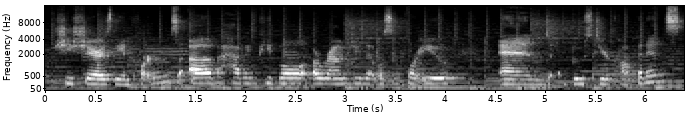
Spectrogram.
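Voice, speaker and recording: Podcast host woman in an echoey room. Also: medium pitch. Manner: friendly, asks questions, laughs easily. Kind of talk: podcast intro and interview.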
